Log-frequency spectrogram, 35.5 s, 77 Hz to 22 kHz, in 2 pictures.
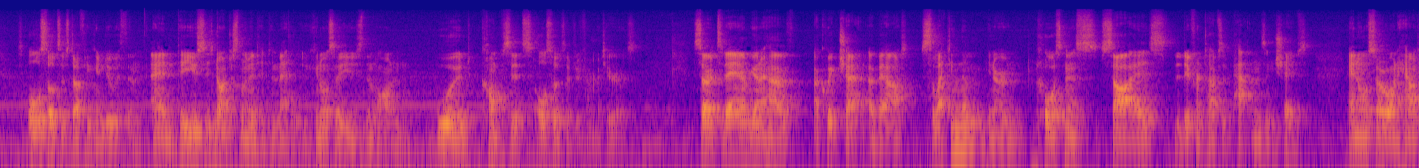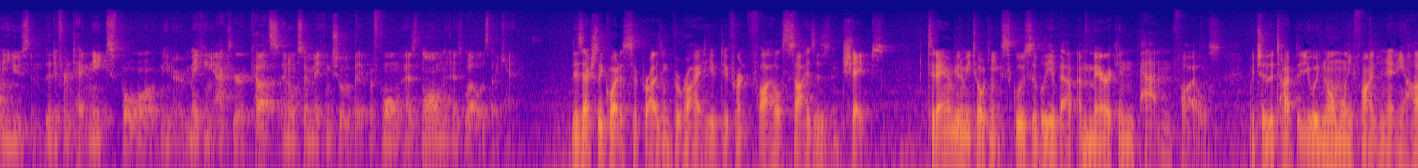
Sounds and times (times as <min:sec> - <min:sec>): Speech: 0:00.2 - 0:24.3, 0:24.9 - 0:35.4.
